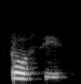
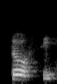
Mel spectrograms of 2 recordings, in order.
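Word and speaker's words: ptosis: lo que Nosotros llamamos tosis que se escribe con p primero con p tosis en realidad es es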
